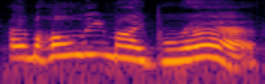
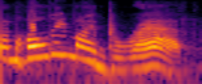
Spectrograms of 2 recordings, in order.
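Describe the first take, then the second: First: Slow, high, insistent I'm holding my breath; slow emphatic repeat. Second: Said in the usual way. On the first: Retold or imitated. Retelling her answer to her husband, slower and higher insistence. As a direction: repeat it slowly and pointedly. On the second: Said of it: "I said".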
